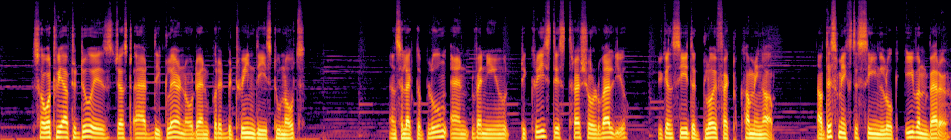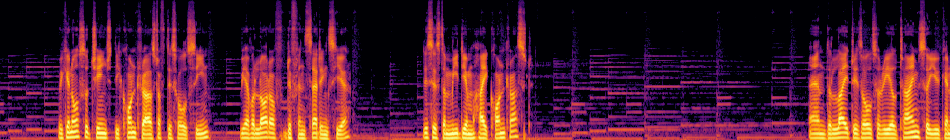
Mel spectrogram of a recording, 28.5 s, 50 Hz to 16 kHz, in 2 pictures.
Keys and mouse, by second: 1.4 click, 3.4 click, 5.3-6.2 drag, 8.7 click, 13.5-16.1 drag, 16.5-18.2 drag, 18.8-19.9 shift+drag, 22.1 click, 24.4 click, 24.6 r, 24.8 z, 28.0 click, 28.0 r, 28.0 z.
